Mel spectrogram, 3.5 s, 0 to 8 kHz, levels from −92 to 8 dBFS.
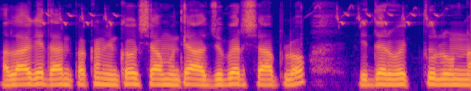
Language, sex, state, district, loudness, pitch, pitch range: Telugu, male, Telangana, Adilabad, -13 LUFS, 145 Hz, 140-150 Hz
